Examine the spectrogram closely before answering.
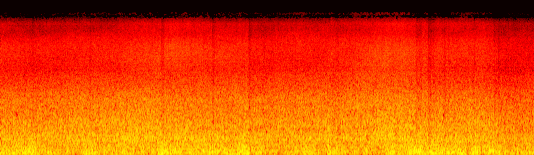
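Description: Small surf breaking and washing up a sandy beach in a steady, continuous rush, with wind buffeting the microphone.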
